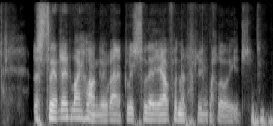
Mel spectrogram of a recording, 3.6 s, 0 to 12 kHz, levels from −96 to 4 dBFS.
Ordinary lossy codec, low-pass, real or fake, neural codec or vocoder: AAC, 64 kbps; 10.8 kHz; fake; codec, 24 kHz, 1.5 kbps, HILCodec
